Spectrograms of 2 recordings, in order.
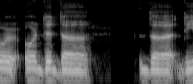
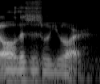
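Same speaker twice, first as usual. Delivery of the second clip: angry, pointed blow-up outburst; 8 dB quieter than usual. Retelling how Trump blew up at Zelensky: imitating Trump blowing up. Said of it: "when he's blowing up Zelensky, he's like".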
